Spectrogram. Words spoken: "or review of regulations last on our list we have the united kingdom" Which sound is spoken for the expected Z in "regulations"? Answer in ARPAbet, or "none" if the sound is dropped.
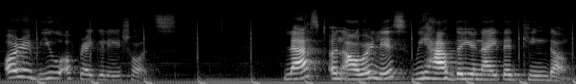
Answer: S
